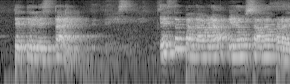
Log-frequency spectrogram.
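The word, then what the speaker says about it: τετέλεσται: Así es que busqué la palabra consumado, y en griego la palabra consumado se pronuncia tetelestai.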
